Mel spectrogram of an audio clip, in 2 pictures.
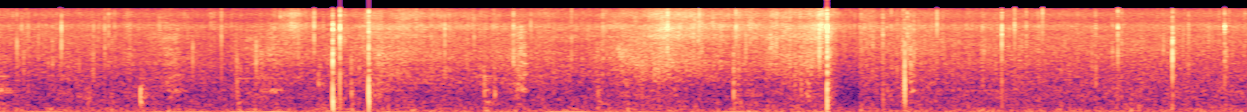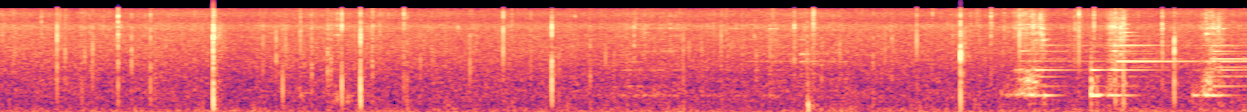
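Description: A wooden spatula scrapes against a pan.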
